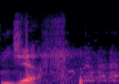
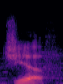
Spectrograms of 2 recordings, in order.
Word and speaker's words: GIF: hello sir loin of Buffalo he says it's JF the J he's wrong he's wrong it's that simple sir Lo of Buffalo says it's with a J and GIF the peanut butter is a wonderful thing however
